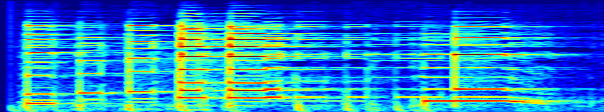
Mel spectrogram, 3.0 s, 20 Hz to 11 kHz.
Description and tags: Jazz guitar #5 109bpm
A chromatic line of octaves, could be a Bb blues line
guitar, octaves, jazz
